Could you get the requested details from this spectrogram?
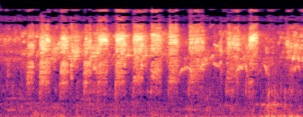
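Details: Budgerigar calls: a dense run of high, scratchy chirps and warbled notes, pulsing several times per second for about three seconds with barely any pause, with no other clear sounds.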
